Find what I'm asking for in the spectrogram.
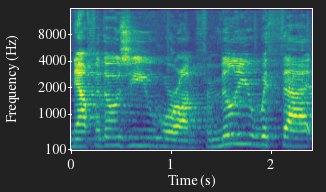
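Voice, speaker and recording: A New York accent with audible room echo. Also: woman. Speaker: cooking channel host. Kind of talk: tutorial. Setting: home kitchen.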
